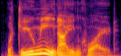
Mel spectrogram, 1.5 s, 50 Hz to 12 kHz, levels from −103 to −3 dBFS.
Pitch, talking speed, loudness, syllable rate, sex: 110 Hz, 235 wpm, -16 LUFS, 5.9 syllables/s, male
